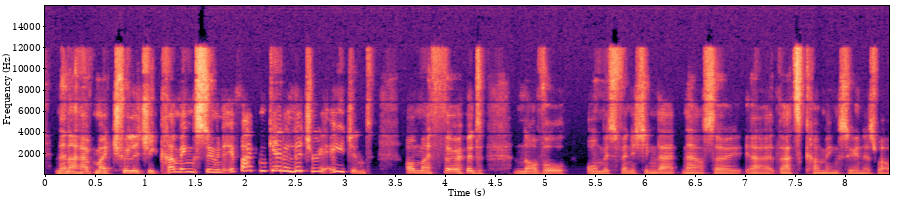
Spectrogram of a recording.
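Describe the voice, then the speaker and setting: A man's voice: on the low side, darkish tone, dry recording. Middle-aged male guest reviewer, rambling, easygoing, dry close sound. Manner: rambling, laughs while talking. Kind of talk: casual chat.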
